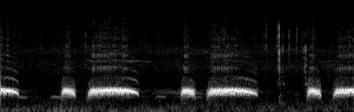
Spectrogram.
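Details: Spotted dove coos near garden plants for bird luring: loud, low, mellow notes in pairs, a short coo then a longer drawn-out one, repeated about every second and a half, with a brief tick between phrases.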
